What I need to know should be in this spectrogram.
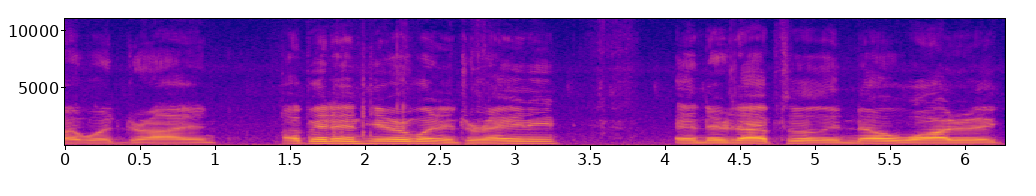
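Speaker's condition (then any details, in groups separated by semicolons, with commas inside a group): Cerebral palsy; spastic, affects walking and legs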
